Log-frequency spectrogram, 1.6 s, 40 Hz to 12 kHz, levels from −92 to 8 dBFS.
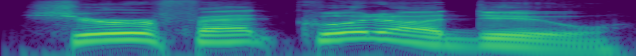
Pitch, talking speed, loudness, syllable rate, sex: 150 Hz, 190 wpm, -16 LUFS, 3.4 syllables/s, male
